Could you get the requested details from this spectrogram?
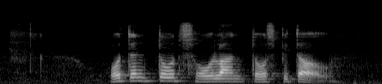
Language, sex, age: Afrikaans, male, 19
